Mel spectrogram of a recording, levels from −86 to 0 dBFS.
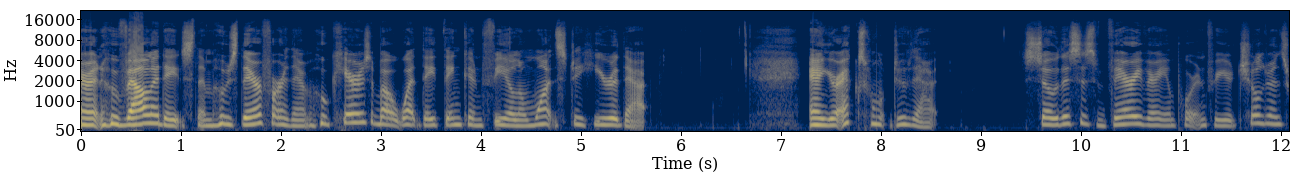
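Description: Right at the top of this speech clip there's microphone overload. From 0.02 to 0.1 s the peaks push about 1 dB past the converter's limit, with a small share of samples flattened. From 0.47 to 0.62 s it's much worse, roughly 9 dB over with around a tenth of the samples sheared off, and the loudest syllables come out harsh and splintered. The likely cause is an input level set too high for the converter, so the waveform tops get squared off at its ceiling. You can also hear the microphone volume stepped down twice, as an abrupt drop in voice and background together. The first is about 3 dB at 0.55 s, in the middle of that bad clipping, and the second is about 4 dB at 7.95 s. It's likely the call software's automatic gain control pulling the device's input volume down in a single notch after it detected a level that was too hot.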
